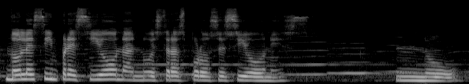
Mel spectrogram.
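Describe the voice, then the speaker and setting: A woman from voicing the oldest, wisest ghost, who speaks in a slow, solemn, defeated way. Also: mid-range voice, flat delivery, darkish tone, soft background music. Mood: resigned.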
